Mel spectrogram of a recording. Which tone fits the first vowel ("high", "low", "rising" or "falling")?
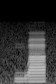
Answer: high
